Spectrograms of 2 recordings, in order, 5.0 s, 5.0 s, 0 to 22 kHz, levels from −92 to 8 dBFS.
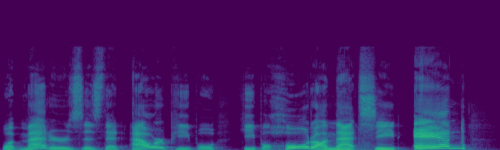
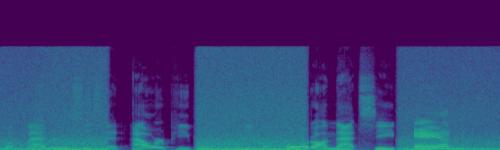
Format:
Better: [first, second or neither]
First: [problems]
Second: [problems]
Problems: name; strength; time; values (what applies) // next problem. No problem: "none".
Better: first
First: none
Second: hiss; loud; until 1 s, from 2 to 3 s and from 4 s on; 3 dB below the speech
